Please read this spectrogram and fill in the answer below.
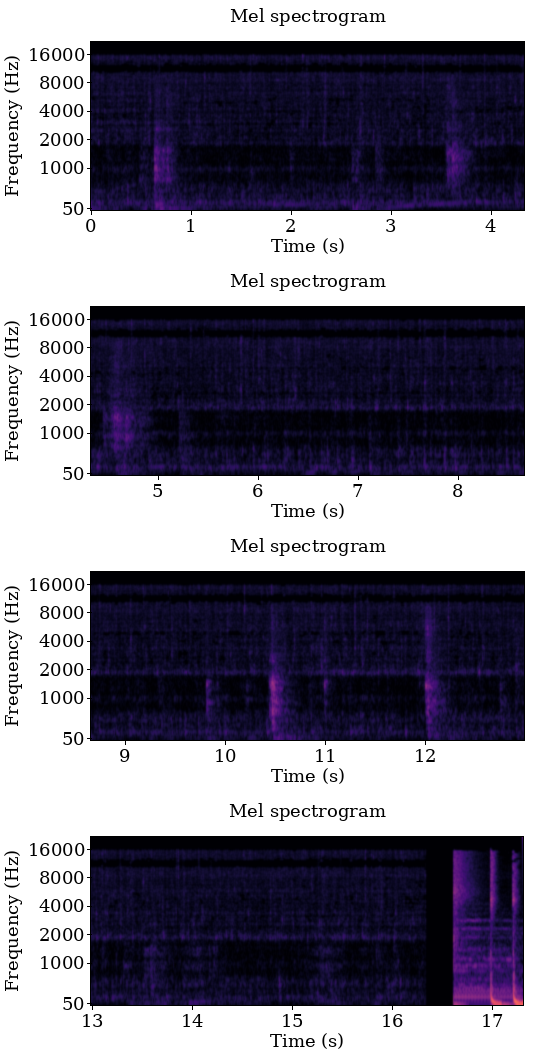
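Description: Water running steadily from the tap of a plastic water storage tank into a plastic bucket, a constant splashing stream. A few short knocks sound over it, the loudest two about ten and twelve seconds in.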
